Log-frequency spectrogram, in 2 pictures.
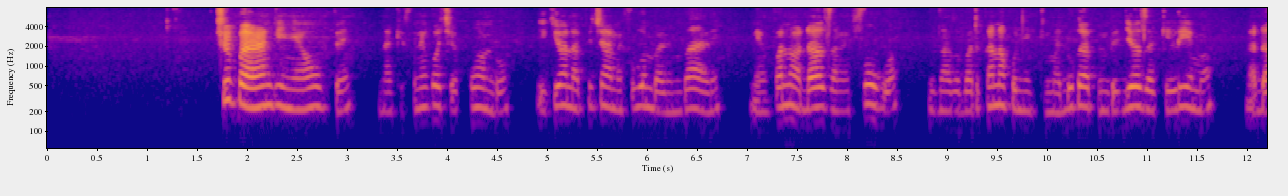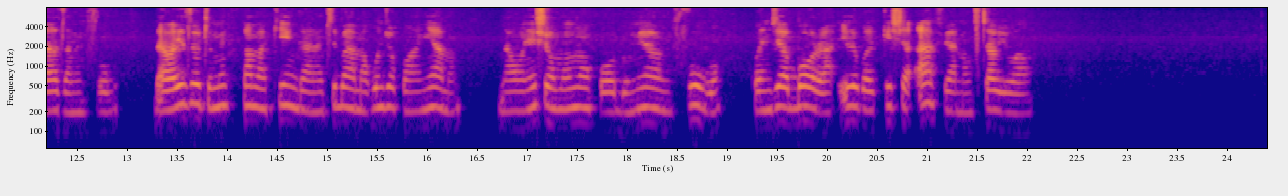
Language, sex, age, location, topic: Swahili, female, 18-24, Dar es Salaam, agriculture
